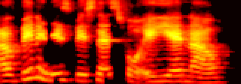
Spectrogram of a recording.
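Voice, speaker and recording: A woman speaks briefly on a video call and keeps checking whether she can be heard. Her voice is bright and sharp, at middle pitch. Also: normal speed. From Cameroon. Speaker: guest.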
